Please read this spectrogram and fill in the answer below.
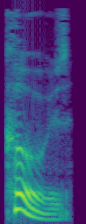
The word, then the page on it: coze: British English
